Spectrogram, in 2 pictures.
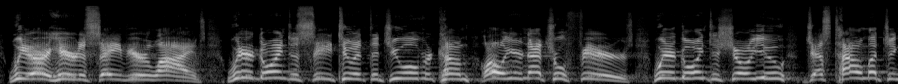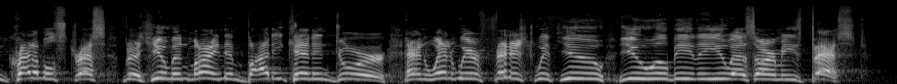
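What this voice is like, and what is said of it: Raspy drill sergeant voice. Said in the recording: “I can still hear the raspy voice of the sergeant ... That's my best impersonation of a sergeant”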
